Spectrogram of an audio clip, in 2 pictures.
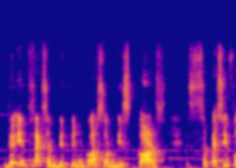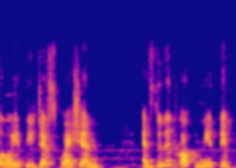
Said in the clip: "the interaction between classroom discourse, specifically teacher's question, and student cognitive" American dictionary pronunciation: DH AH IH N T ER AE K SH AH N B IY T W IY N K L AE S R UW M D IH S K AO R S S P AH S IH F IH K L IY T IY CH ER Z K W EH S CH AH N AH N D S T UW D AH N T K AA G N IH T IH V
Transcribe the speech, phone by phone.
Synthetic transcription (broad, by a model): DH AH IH N T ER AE K S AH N B IY T W IY N K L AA S UW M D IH S K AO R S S P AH S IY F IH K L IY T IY CH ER S K W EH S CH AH N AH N S T UW D AH N T K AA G N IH T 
